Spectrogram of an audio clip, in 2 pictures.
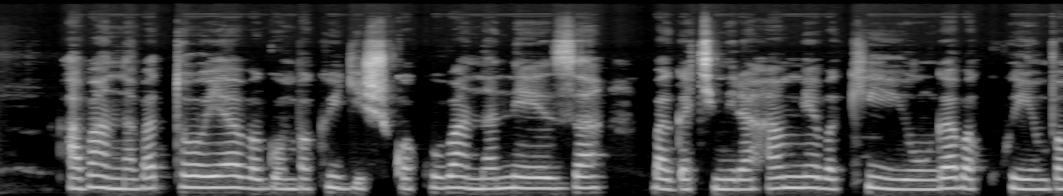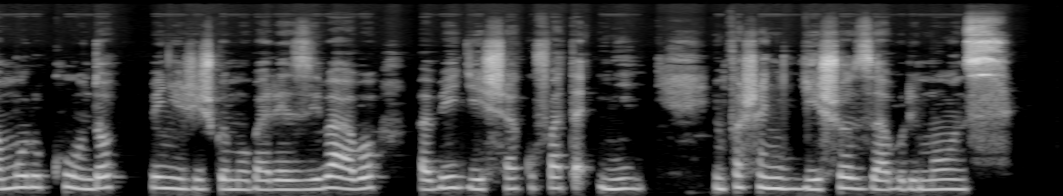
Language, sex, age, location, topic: Kinyarwanda, female, 18-24, Nyagatare, education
